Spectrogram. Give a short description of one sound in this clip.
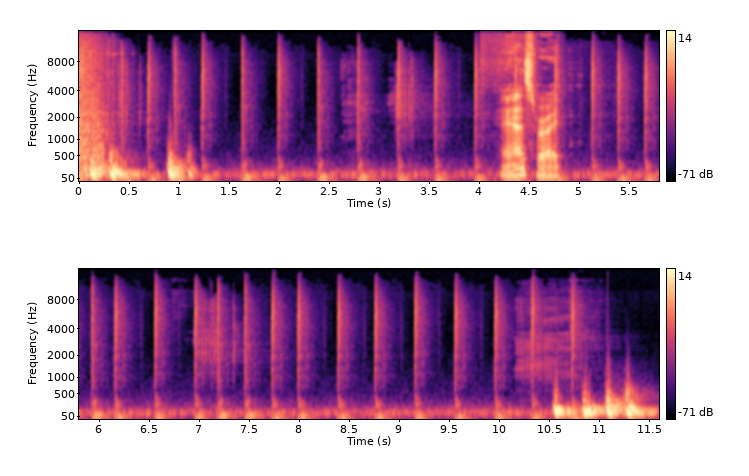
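Quick footsteps tap on a wooden floor.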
